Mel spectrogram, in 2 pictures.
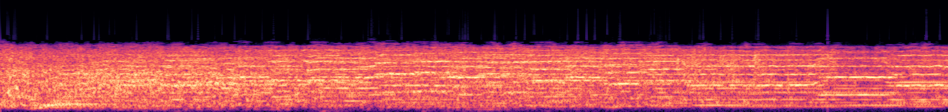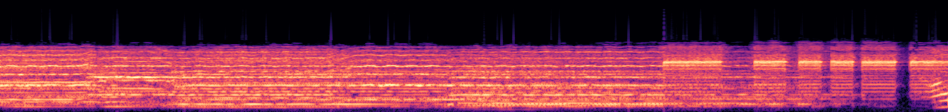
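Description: A doorbell rings loudly and insistently late at night, a harsh, steady buzzing tone held for many seconds, then broken into a few short, rapid bursts at the end. No one speaks.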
